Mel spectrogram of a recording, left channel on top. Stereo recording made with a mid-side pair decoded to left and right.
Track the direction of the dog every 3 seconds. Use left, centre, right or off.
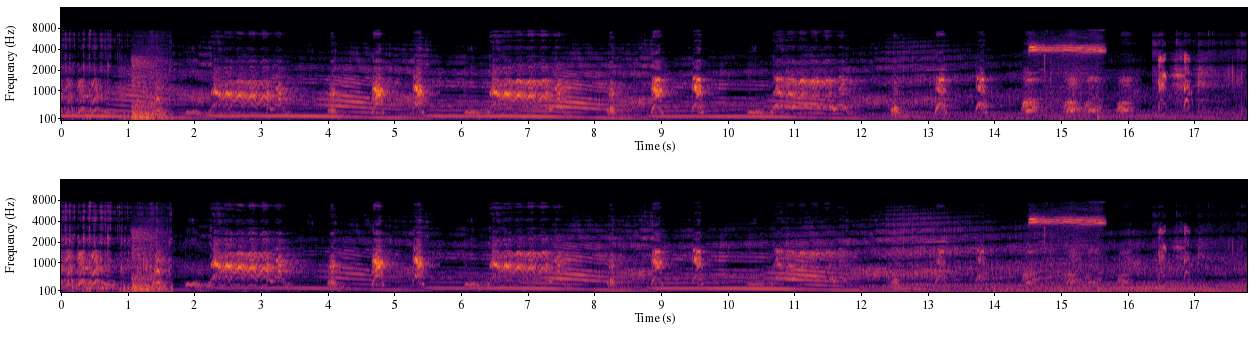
right, centre, left, left, left, left.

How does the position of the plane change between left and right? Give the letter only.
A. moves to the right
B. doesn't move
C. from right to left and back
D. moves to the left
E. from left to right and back
A.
